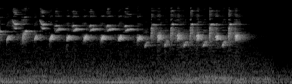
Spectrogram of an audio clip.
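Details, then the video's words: Authentic Wiydani Marrakchi song from a European goldfinch, played so chicks learn it: steady series of bright high notes in regular beats, then a busier twittering passage before fading out. "الحسون الكوبرية للأخ أحمد تغريد الويداني المراكشي الأصيل لله يبارك لتسميع و تلقين الفراخ"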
